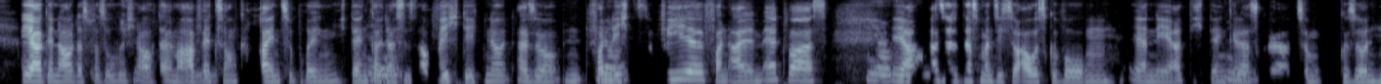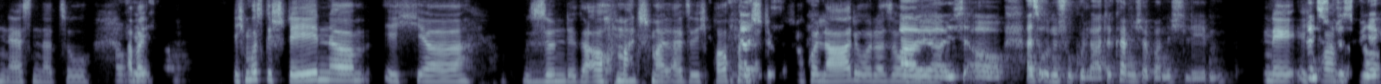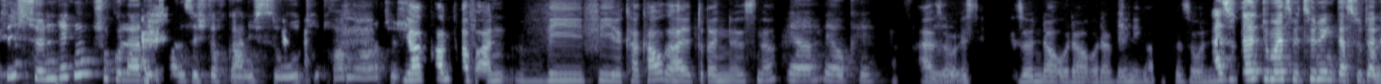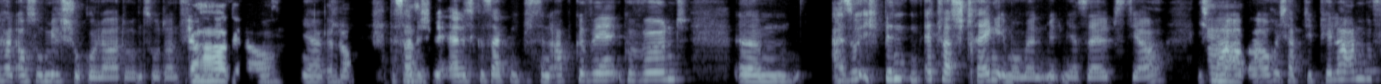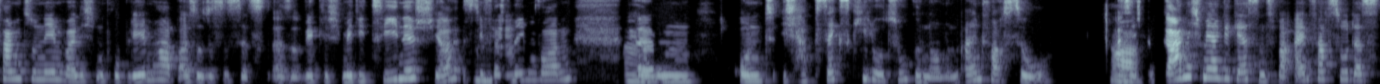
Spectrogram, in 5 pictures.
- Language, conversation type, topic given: German, unstructured, Wie wichtig ist dir eine gesunde Ernährung im Alltag?
- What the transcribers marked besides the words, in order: other noise; laughing while speaking: "auch manchmal"; chuckle; put-on voice: "Ja"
